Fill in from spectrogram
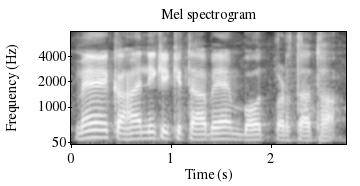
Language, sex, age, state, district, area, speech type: Urdu, male, 18-30, Delhi, Central Delhi, urban, spontaneous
